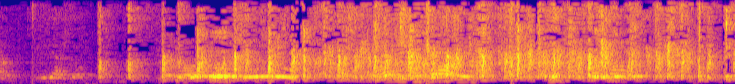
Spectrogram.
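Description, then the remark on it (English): An audience breaks into applause, a few scattered claps at first swelling into steady, dense clapping that carries on loudly for several seconds. “I didn't really say that to get applause, but thanks anyway.”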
